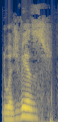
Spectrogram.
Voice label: portuguese twice

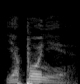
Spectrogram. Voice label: russian Japan

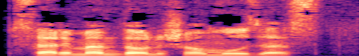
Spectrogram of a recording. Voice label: my son is a student, dari

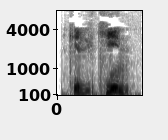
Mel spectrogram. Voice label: "window", Dari

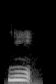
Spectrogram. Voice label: "two", japanese

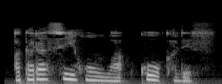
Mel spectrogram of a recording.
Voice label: japanese new books are expensive

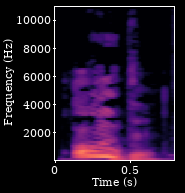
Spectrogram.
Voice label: portuguese where

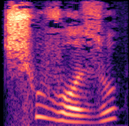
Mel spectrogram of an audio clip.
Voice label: portuguese rainy

